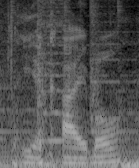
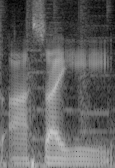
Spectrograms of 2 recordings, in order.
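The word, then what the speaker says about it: açaí: pronounce his it correctly a Kaio yeah like how long did it take you to learn that it was assai and not Akai or any other iteration of that not long I live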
